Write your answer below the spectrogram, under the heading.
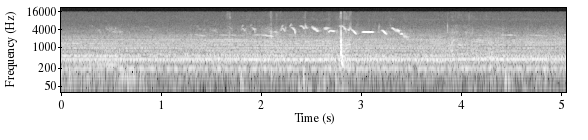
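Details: Honey bees humming steadily while a queen box is pulled, a low droning tone with layered harmonics throughout; short chirping bird notes cross the middle, with one sharp click near three seconds.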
